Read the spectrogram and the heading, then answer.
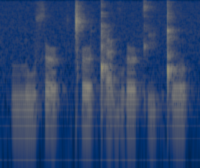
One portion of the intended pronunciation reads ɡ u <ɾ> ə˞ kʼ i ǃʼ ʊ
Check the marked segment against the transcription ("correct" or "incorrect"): correct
